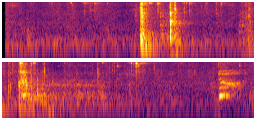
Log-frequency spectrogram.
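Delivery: sharp high gasp of surprise; a sudden shocked intake of breath; surprised gasp. Real, not acted. Mom sees snow outside and gasps in surprise. Discovers it is snowing.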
